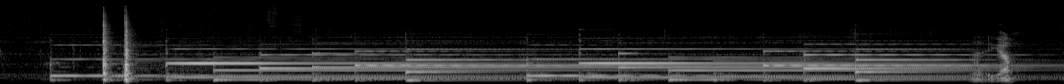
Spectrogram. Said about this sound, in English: This is a decent enough clock. Chime isn't too bad on this.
